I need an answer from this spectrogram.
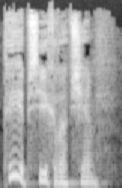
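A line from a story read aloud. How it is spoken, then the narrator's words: Sighing. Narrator (Russian): вздохнула Кара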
